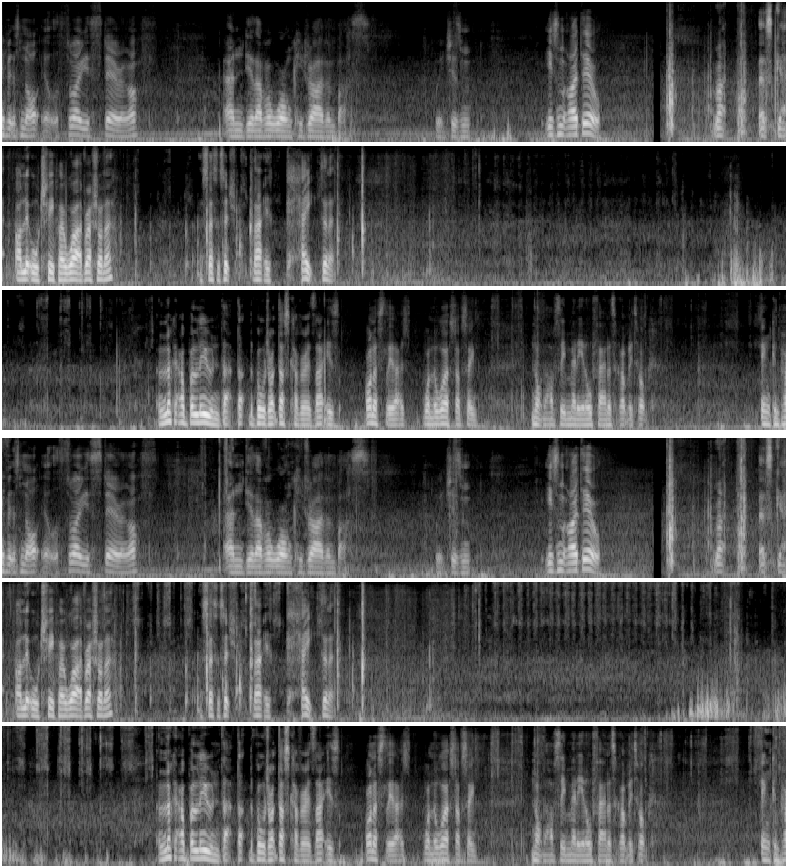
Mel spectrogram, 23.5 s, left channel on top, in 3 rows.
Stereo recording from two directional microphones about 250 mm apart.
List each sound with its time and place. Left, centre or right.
0.0 s speech: centre
6.6 s a sound: centre
7.9 s speech: centre
17.2 s speech: centre
23.2 s speech: centre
